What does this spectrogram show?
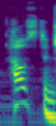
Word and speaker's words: Houston: Soho is short for south of Hston Street. Yes, that's how it's pronounced, not like Houston, Texas.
